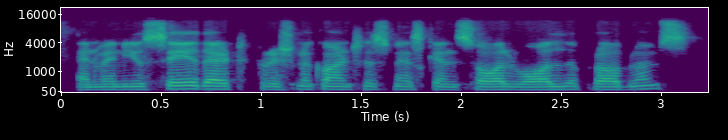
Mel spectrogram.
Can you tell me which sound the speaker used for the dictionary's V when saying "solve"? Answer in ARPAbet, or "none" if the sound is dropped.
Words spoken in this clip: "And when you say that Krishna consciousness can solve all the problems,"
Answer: V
